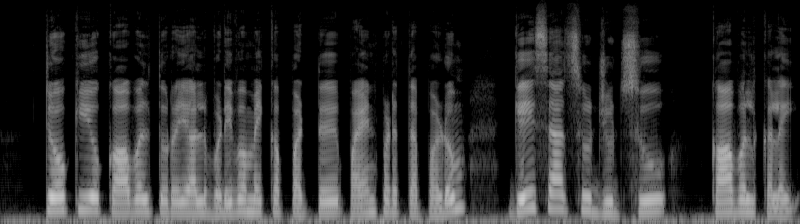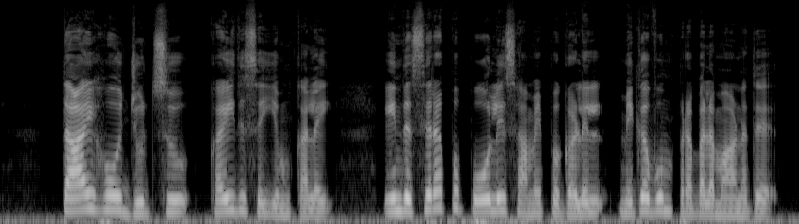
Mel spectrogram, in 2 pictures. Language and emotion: Tamil, neutral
